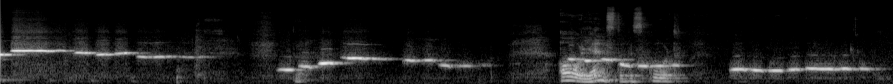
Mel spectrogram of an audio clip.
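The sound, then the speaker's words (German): Someone whistles a simple melody in clear, stepped notes that glide between pitches, with a short burst of speech breaking in partway through before the whistling resumes. “Ich kann es nicht gut nachflöten, aber es das ist was anderes.”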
